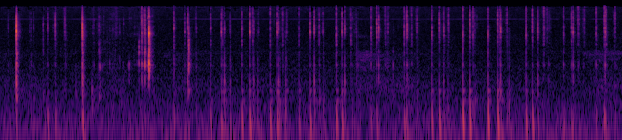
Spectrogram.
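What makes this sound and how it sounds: Fingertips click and press the parts of a small, colorful plastic fidget toy with rings and bubbles, held in both hands near the microphones. The result is a rapid, irregular run of short, dry clicks like typing on a keyboard, with a few sharper, brighter snaps standing out.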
